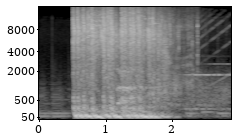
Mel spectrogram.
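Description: A heavy mech unleashes sustained gunfire in the video game Blood and Titanium: a loud, abrupt onset of rapid booming shots lasting about a second and a half, then fading into electronic whines.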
